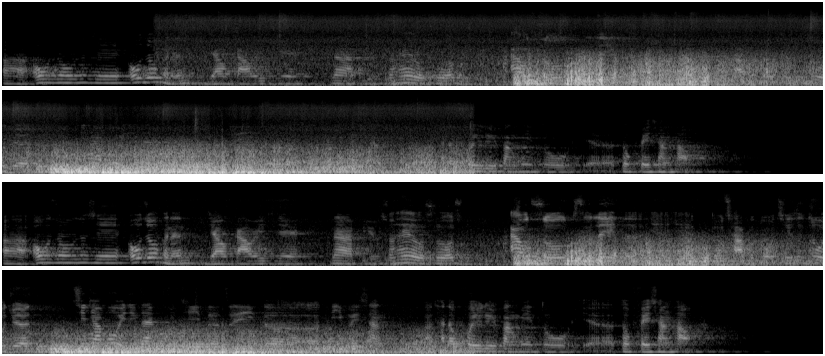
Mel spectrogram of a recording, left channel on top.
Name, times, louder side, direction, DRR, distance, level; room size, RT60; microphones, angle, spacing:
voice 1, 0.0-3.0 3.3-4.6 5.1-8.5 8.9-12.1 12.4-15.4, right 2 dB, 60° right, 7 dB, 1.6 m, -36 dB
sound 1, 3.9-12.9, left 3 dB, 55° left, 0.6 m, -22 dB
28.0 x 15.0 x 8.3 m, 1.5 s
head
